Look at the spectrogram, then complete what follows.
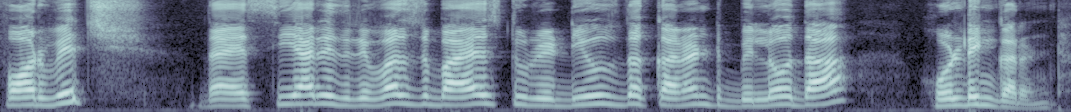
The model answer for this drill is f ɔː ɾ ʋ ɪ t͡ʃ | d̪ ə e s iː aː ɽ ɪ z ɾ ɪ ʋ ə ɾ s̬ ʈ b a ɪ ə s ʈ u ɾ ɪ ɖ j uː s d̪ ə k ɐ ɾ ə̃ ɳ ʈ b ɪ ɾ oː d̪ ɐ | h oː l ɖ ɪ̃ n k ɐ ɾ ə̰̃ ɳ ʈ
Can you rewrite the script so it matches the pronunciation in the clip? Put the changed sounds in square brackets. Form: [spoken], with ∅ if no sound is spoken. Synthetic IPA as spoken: f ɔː ɾ ʋ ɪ t͡ʃ | d̪ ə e s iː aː [ɾ] ɪ z ɾ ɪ ʋ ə ɾ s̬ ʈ b a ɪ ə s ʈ u ɾ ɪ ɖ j uː s d̪ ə k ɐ ɾ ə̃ ɳ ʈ b ɪ [l] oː d̪ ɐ | h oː l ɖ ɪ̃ [ŋ] k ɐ ɾ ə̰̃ ɳ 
